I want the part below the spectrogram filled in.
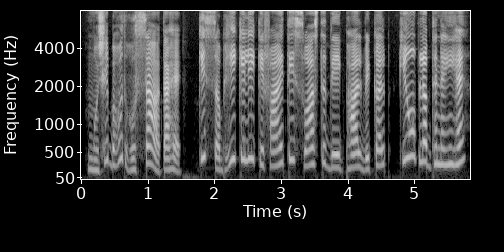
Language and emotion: Hindi, angry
